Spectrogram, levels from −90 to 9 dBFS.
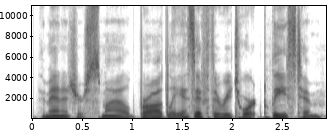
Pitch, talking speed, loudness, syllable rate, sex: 160 Hz, 205 wpm, -19 LUFS, 5.9 syllables/s, female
